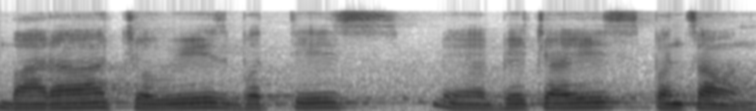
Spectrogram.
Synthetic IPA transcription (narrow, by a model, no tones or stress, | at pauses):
baɾat͡səʋːiːsbət̪ːiːs | bet͡ɕaɭiːspənt͡saʋən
